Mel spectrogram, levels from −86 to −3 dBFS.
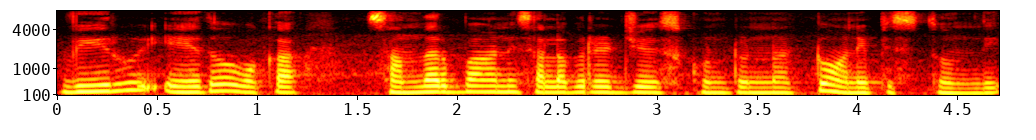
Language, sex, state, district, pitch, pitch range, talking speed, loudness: Telugu, female, Andhra Pradesh, Chittoor, 190 Hz, 180-200 Hz, 75 wpm, -19 LUFS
